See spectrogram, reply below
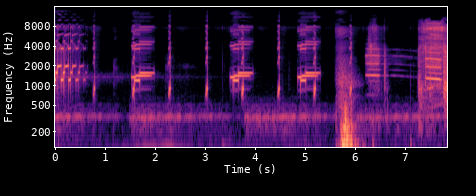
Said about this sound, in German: Er ist noch bei uns, der Alarm.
